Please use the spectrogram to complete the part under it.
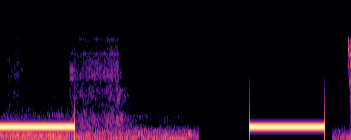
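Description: Ringback tone of an outgoing telephone call: two steady, pure, mid-pitched tones of about one and a half seconds each, separated by a long gap that holds a quieter hiss before falling silent.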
